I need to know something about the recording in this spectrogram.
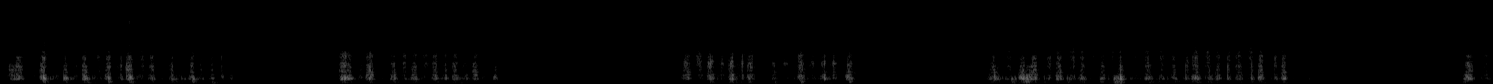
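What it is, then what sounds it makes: Scratch card coating scraped with a coin. A coin held in the fingers scratches the latex coating off a thin, flat paper scratch card. The scratching is a dense, raspy sound centred in the low-mids with a bright edge. It comes in several bursts separated by stretches of complete silence.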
